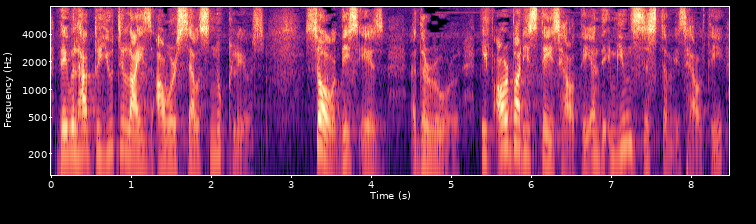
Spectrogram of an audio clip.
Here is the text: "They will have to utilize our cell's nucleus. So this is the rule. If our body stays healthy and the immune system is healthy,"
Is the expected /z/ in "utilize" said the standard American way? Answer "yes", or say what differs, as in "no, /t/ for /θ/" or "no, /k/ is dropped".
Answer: yes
